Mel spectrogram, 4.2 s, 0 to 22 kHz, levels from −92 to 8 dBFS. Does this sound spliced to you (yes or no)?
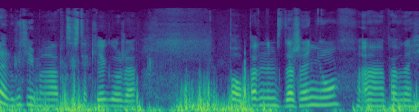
no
